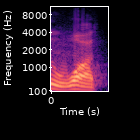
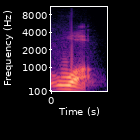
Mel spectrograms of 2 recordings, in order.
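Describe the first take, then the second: First: It is said in an American accent. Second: It is said in a British accent.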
